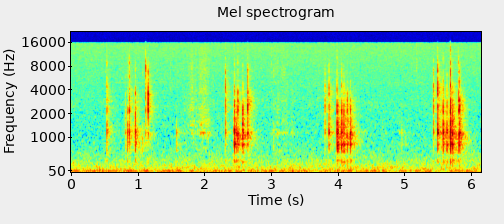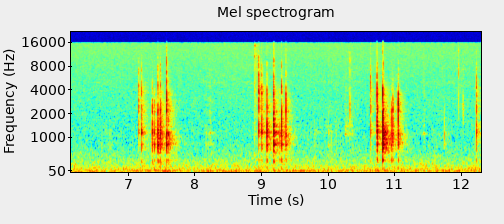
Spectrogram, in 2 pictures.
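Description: Fingernails tap slowly on a makeup palette in this second round of tapping. Seven short bursts of quick, light clicks come at an unhurried pace, each with a hollow, plasticky tone around 800 Hz, a bright edge, and almost no ring. Quiet background hiss fills the gaps between bursts.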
